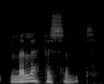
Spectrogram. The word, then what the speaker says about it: maleficent: one word at a time today's word is Maleficent it is pronounced ment and it is spelled m a l e f i c e n t think male then Fi Fi and then scent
